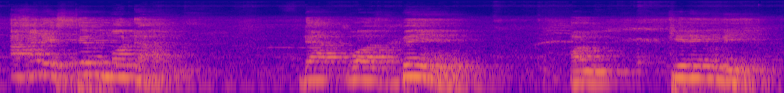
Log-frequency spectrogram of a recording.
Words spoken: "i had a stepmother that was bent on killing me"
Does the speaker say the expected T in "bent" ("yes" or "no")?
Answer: no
